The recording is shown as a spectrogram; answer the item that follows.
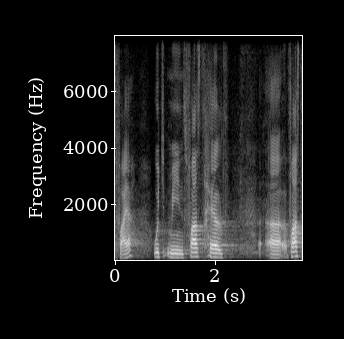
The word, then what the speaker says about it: FHIR: FHIR, they pronounce it as fire, which means fast health fast health care interoperability resources for health.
